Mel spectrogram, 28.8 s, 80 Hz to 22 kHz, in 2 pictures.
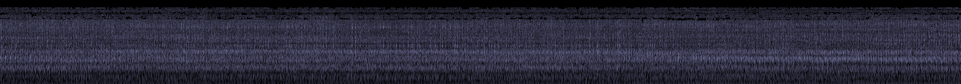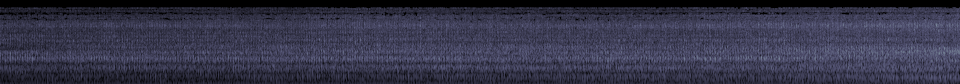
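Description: Deutz-Fahr Agromaxx 50 hp tractor's diesel engine running steadily while pulling a rotavator through the field. It grows gradually louder as the tractor comes closer.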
